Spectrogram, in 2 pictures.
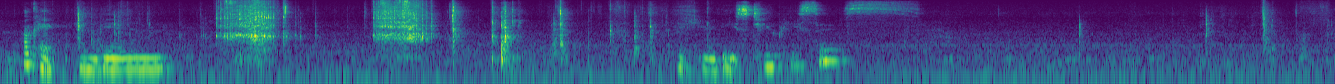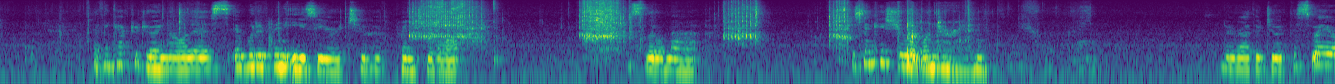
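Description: Paper rustles and slides as cards are handled.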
